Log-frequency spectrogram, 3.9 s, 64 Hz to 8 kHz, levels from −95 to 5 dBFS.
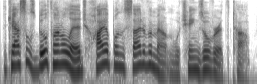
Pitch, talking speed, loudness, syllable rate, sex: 160 Hz, 325 wpm, -18 LUFS, 6.8 syllables/s, male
